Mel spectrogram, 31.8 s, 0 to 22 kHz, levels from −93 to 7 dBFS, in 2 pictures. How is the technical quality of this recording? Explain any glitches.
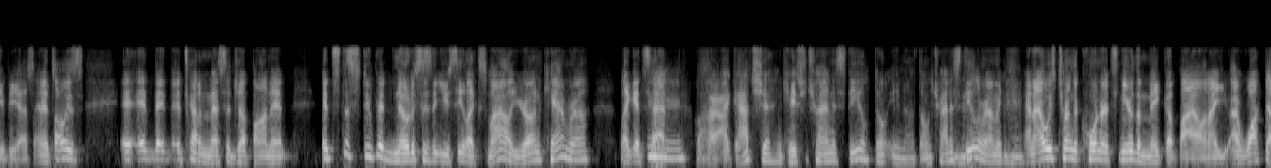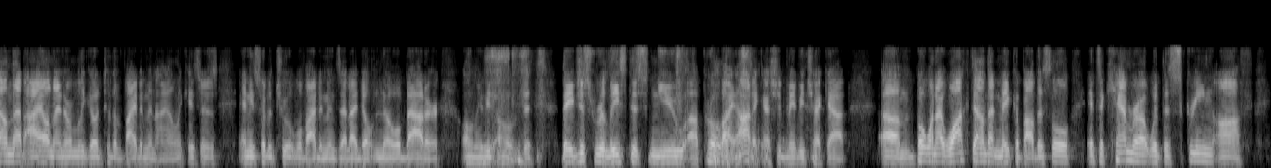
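The recording has one fault: Speex codec damage, plainly audible for the whole clip. The speech comes through noisy and hoarse, which fits a low Speex setting of roughly 10 kbps. That leaves the CELP coder few bits for the excitation signal. Nothing reaches above 7.7 kHz, and the upper band sounds like shaped noise rather than real detail.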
